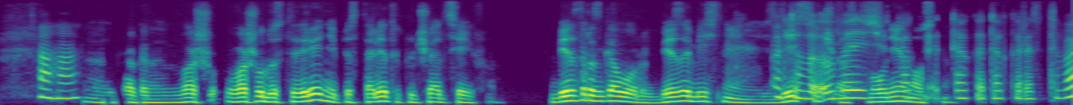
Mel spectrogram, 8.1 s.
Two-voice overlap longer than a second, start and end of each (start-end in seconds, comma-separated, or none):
5.8-7.2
